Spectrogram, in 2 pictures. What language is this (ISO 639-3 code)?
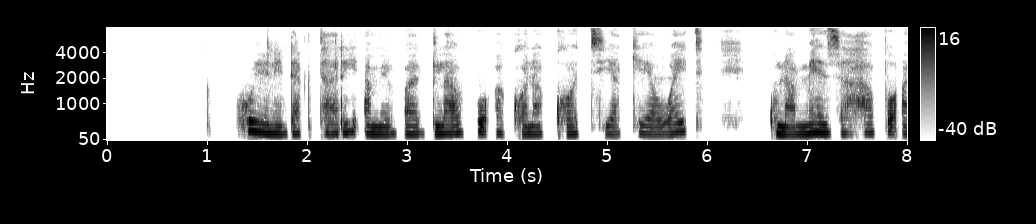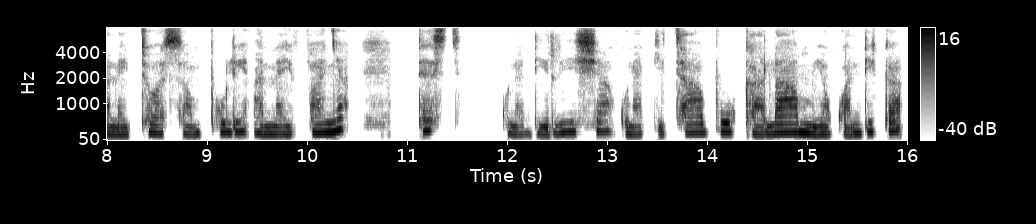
swa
